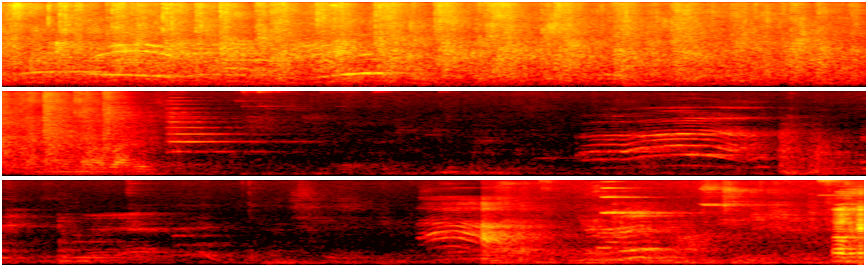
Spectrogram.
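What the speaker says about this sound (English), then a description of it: "Give it a round of applause" Wedding reception guests applaud in a sustained burst of clapping for about five seconds, then the room falls to scattered chatter, a voice and murmuring in the background.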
